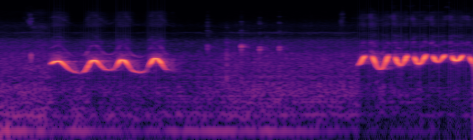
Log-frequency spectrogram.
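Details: Pakistani Indian ringneck parakeet whistling clear, wavy notes that undulate up and down about three times a second, a short pause with soft chirps, then a longer, faster wavering whistle of six swoops.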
